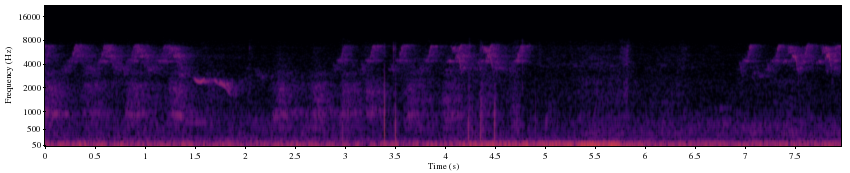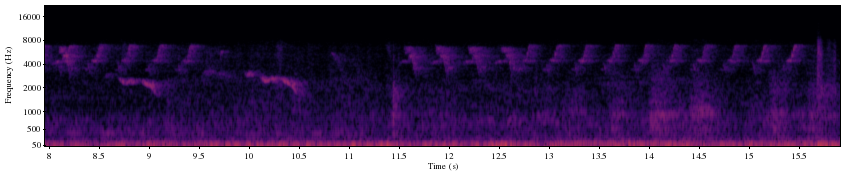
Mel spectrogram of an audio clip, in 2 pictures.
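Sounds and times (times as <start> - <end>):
high repeated bird chirps: 0.0 - 4.8.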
